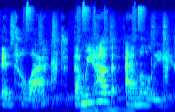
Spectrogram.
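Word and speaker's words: Emmeline: the mind and until select then we have Emily's it's spelled e-m-e-l-i-n -em Emily's I know a ton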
